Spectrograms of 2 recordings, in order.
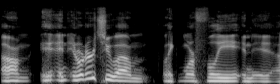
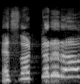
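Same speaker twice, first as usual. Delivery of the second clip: acted furious, pitched-up, tearing-into voice. Retelling the leader punching a table: imitating an angry rant. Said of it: "he punches a table and he's like".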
